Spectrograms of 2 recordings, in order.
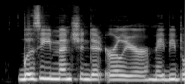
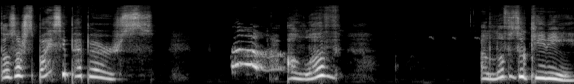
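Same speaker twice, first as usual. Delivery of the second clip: bad French accent, high, swooping; 6 semitones higher than usual. Quoting a french kid from a show: bad french accent. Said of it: "I can't do a French accent".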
